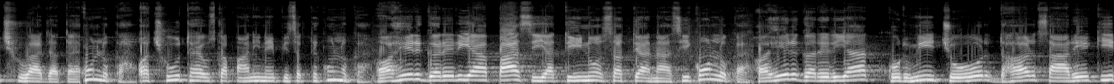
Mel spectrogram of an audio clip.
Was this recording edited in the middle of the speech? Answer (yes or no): yes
